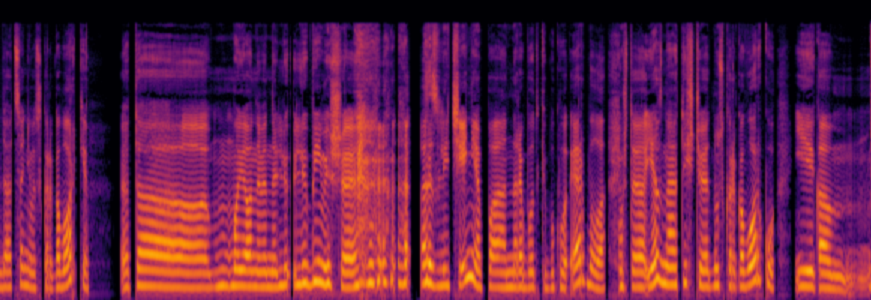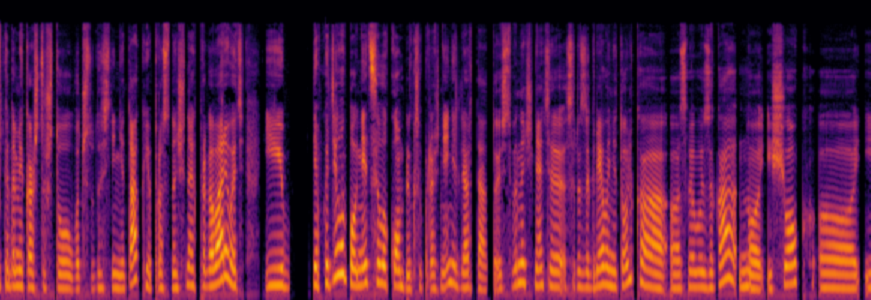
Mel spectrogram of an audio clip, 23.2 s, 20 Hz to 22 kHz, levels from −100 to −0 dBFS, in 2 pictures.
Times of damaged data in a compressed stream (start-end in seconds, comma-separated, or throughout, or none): 1.16, 5.02, 8.24, 10.92, 21.60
